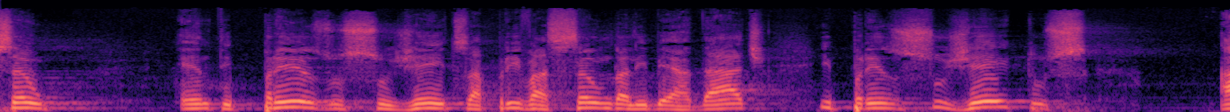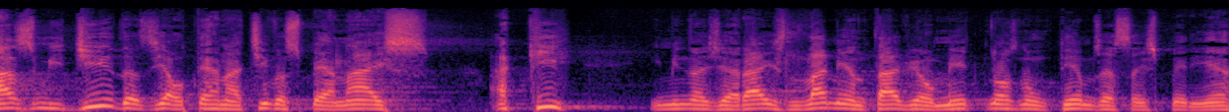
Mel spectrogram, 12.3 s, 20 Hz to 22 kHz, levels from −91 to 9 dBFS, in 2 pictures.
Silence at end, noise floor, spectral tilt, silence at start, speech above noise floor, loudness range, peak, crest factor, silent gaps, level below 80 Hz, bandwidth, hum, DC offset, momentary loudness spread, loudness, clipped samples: 0 s; -58 dBFS; -5.5 dB/octave; 0 s; 38 dB; 2 LU; -4 dBFS; 16 dB; none; -46 dBFS; 16.5 kHz; none; under 0.1%; 7 LU; -21 LUFS; under 0.1%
